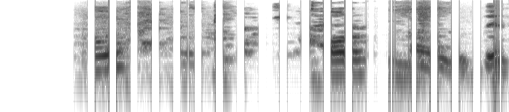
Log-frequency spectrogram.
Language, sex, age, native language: Icelandic, female, 9, Icelandic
